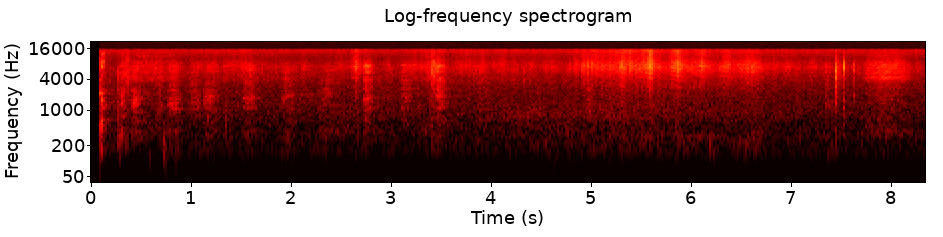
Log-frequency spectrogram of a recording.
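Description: A corgi panting faintly in a run of short, irregular breaths.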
